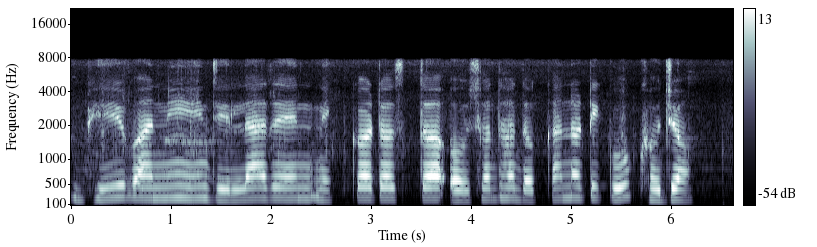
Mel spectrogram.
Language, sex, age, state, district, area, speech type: Odia, female, 18-30, Odisha, Malkangiri, urban, read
